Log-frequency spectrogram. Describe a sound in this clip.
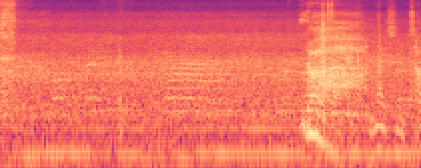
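Metal tools clink and scrape under a vehicle.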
